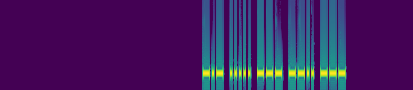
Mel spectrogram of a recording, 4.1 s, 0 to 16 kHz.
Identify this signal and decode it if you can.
Morse code, heard as a keyed tone, about 48 wpm, 700 Hz. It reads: K5OZO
